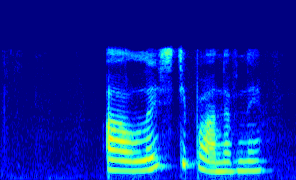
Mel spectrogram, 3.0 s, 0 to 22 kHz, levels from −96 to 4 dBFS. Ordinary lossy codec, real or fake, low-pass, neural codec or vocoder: Opus, 32 kbps; real; 7.2 kHz; none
